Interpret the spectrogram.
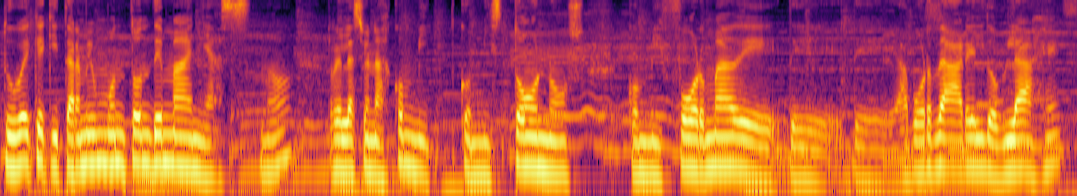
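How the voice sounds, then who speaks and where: A woman's voice: low-pitched, steady tone, a little slow, over music. A middle-aged woman from Venezuela who works as a voice actress, answering interview questions in a reflective way, often restarting and tagging her sentences with questions.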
